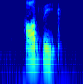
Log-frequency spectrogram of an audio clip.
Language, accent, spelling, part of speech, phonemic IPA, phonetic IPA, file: Armenian, Eastern Armenian, ածիկ, noun, /ɑˈt͡sik/, [ɑt͡sík], Hy-ածիկ.ogg
- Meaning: malt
